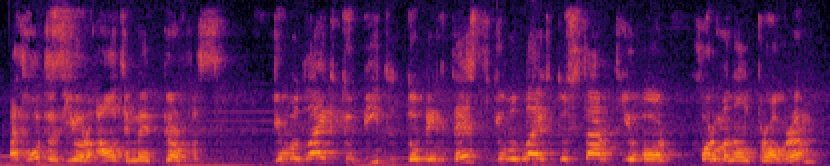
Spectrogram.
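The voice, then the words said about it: Russian accent. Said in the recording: “is the one that has a Russian accent”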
